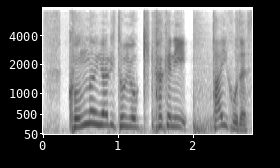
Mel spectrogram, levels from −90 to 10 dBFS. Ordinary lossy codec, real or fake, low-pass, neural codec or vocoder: none; fake; 7.2 kHz; codec, 16 kHz, 0.9 kbps, LongCat-Audio-Codec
